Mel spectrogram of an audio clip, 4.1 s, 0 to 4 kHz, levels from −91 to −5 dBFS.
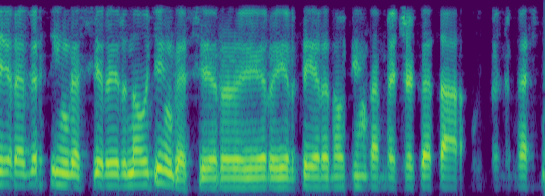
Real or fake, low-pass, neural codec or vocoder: fake; 3.6 kHz; codec, 16 kHz, 4 kbps, FunCodec, trained on LibriTTS, 50 frames a second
